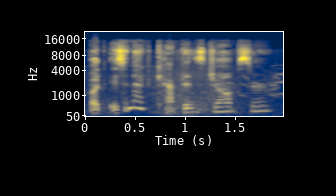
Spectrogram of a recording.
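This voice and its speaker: A man's voice: high-pitched, huge pitch swings, unhurried, sharp tone, slight background noise, heavily acted. A man playing an earnest, wistful little sailboat in an amateur audio drama, speaking expressively and politely. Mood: surprised.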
